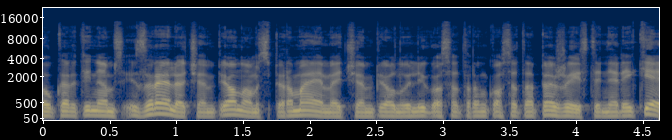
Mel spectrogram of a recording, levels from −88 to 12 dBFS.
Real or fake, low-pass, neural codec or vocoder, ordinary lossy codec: fake; 14.4 kHz; codec, 44.1 kHz, 7.8 kbps, Pupu-Codec; MP3, 96 kbps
